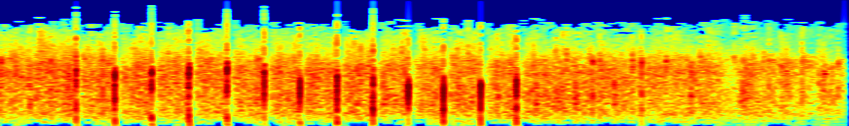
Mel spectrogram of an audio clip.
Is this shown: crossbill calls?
no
